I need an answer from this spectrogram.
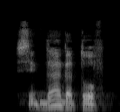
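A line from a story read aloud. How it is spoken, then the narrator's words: Sighed. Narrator (Russian): вздохнул Виктор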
